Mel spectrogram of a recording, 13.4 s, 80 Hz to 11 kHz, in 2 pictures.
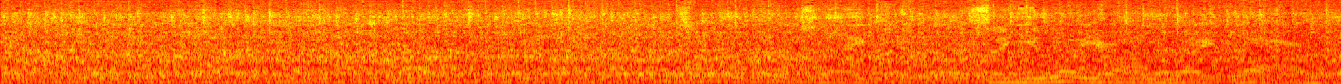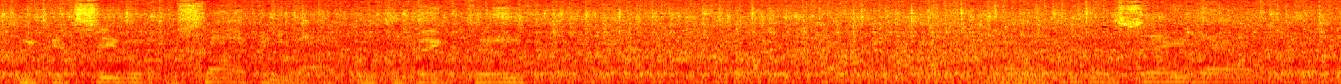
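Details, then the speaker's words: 2004 PT Cruiser 2.4 at idle: a loud, rough mechanical rattle wavers in pitch. A tensioner/timing fault is suspected but unconfirmed, found during cam/crank correlation testing. "car as I press on it you could hear the sound change but I'm hearing something very loud under here"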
